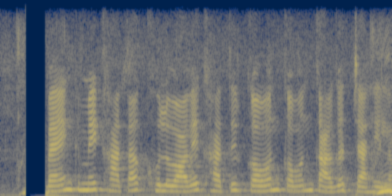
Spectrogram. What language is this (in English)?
Bhojpuri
